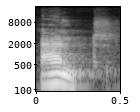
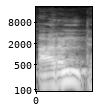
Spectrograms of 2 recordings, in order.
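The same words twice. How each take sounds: First: Ain't in one syllable, "ent"; recommended pronunciation. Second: Aren't in two syllables, "aa-runt"; alternative pronunciation. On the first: English teacher modelling the short form, one-syllable ain't. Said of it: "pronunciation होता है इसका". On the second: English teacher showing the alternative, two-syllable aren't. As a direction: say aren't with a full second vowel. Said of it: "aren't भी बोल सकते हैं". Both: Shown as a demonstration.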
